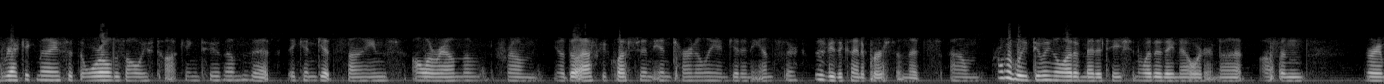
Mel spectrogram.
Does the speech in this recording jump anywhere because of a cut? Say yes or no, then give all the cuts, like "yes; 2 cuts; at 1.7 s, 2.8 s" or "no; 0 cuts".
yes; 5 cuts; at 2.8 s, 5.5 s, 8.0 s, 9.9 s, 12.5 s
